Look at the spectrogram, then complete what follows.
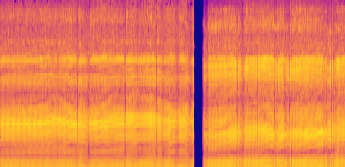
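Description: Two-stroke gasoline chainsaw running at full throttle, ripping lengthwise along the grain of a santol log to saw it into planks. The engine note holds steady, its pitch wavering slightly under the load of the cut, and drops out for an instant just before the middle.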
